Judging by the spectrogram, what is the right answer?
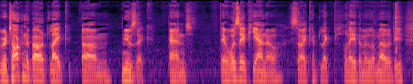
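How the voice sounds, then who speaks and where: A man with a German accent and a bright, sharp tone speaks at a medium pitch and a moderate pace with ordinary pitch variation. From Germany. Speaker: music producer. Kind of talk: livestream Q&A. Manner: casual, filler-heavy.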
